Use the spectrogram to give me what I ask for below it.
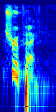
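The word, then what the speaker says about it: Trzupek: Our first speaker is Richard Truspeck. Did I pronounce that right? You just ignore that Z. Okay. Truspeck, a chemist who specializes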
